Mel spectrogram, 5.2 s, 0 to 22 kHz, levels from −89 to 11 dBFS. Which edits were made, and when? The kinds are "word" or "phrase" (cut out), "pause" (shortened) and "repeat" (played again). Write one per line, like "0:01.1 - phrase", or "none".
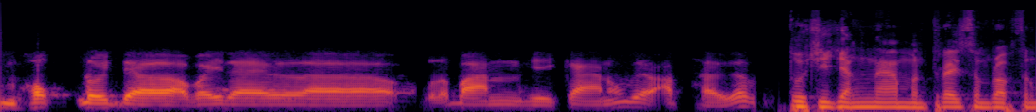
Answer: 0:03.9 - pause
